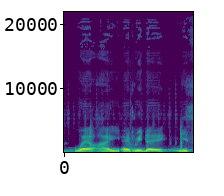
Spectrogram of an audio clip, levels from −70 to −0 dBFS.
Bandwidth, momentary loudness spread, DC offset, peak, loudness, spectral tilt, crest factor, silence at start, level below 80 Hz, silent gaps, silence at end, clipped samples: over 20 kHz; 5 LU; under 0.1%; -6 dBFS; -17 LUFS; -7.5 dB/octave; 10 dB; 0 s; -42 dBFS; none; 0 s; under 0.1%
